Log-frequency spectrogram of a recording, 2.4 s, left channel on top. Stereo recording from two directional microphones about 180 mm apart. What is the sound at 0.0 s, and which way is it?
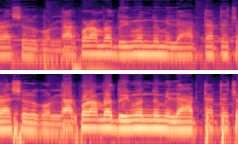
A man's voice, 35° right (ahead or behind).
